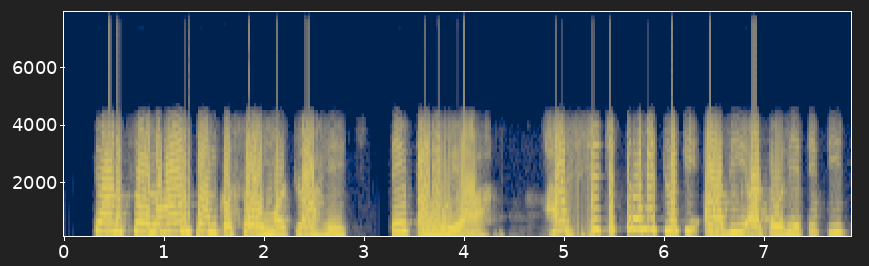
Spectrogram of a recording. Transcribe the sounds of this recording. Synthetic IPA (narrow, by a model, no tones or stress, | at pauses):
t̪jãnt͡səlapəɳkəsəuməʈləaɦe | t̪epaɦja | həsɕet͡ɕit̪ɾəm̤əʈləkiːʔad̪ʱiːaʈəʋɳet̪et̪iː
